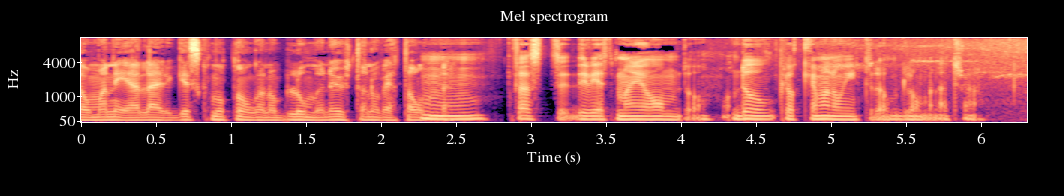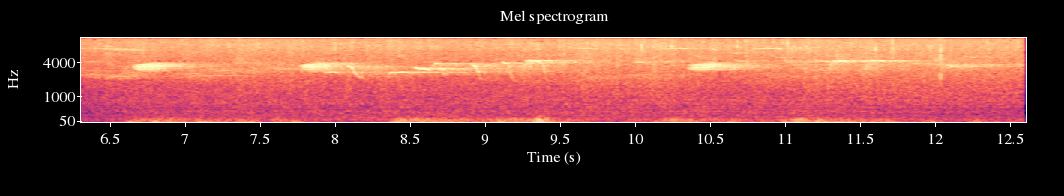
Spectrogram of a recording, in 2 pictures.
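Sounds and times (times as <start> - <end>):
speech: 0.0 - 6.3
birds chirping: 4.4 - 12.6
light midsummer rain pattering: 4.8 - 12.6.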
